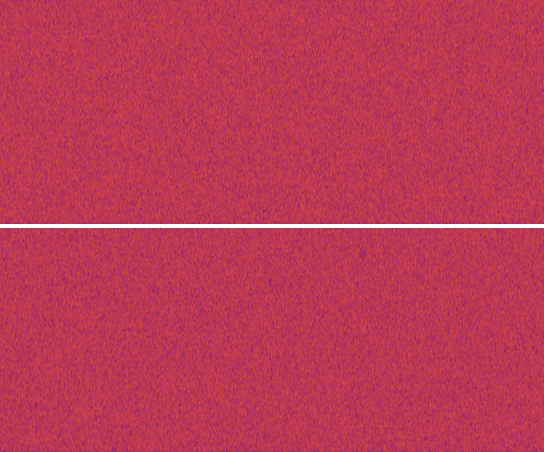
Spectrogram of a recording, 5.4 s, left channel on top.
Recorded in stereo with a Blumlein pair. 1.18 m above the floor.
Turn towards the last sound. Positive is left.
No sound to turn to.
